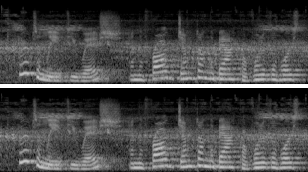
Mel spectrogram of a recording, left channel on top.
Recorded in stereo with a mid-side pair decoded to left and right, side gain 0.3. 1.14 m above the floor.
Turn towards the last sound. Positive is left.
turn(degrees=-30)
